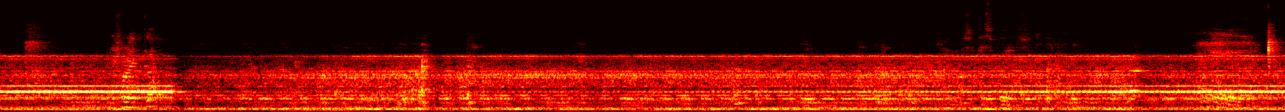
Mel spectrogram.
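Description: Electronic drone from a TV episode's soundtrack: several steady held tones over a low hum. It is louder for about the first two seconds, then drops and holds level.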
